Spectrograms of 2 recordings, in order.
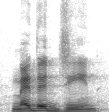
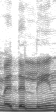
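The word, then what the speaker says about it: Medellín: उसकी एक सिटी है मेदजीन स्पेलिंग में उसमें डबल एल आता है मेदलीन होता है लेकिन कोलंबियन स्पैनिश में ल को ज बोलते हैं तो मेदजीन वो शायद उसकी मेन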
